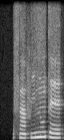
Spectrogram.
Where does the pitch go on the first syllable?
low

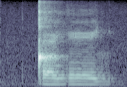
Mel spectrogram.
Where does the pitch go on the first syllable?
low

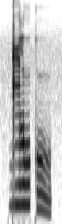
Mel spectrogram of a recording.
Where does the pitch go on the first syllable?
high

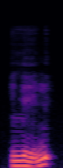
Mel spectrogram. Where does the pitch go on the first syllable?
rising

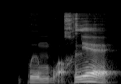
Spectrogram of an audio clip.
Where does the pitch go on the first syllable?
low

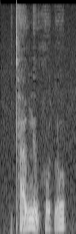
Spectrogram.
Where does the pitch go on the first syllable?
rising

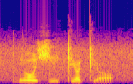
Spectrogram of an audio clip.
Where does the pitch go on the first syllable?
high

